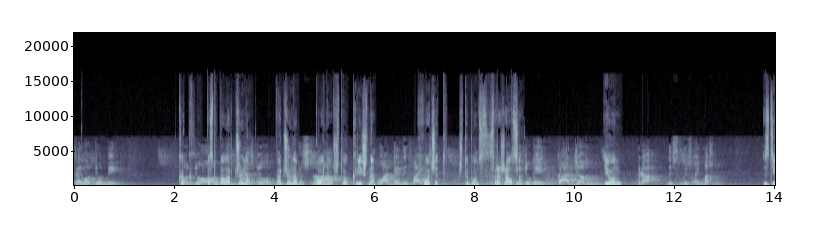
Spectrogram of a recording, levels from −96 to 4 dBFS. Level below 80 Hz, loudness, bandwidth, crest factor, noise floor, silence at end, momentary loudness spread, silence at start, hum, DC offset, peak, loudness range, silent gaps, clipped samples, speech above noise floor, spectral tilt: -50 dBFS; -24 LUFS; 16.5 kHz; 20 dB; -48 dBFS; 0 s; 12 LU; 0 s; none; under 0.1%; -4 dBFS; 4 LU; none; under 0.1%; 24 dB; -4.5 dB/octave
